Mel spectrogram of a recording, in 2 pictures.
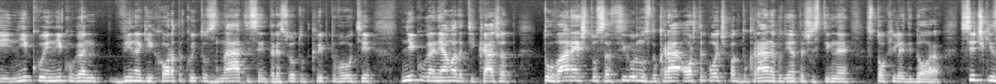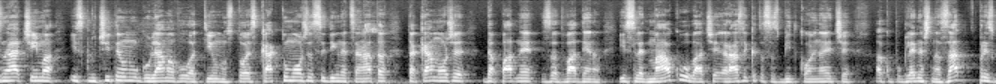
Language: Bulgarian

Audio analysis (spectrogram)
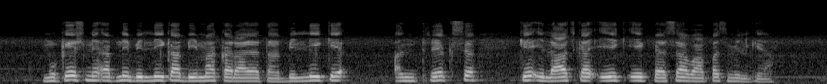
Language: Hindi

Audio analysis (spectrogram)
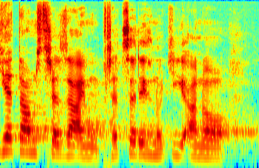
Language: Czech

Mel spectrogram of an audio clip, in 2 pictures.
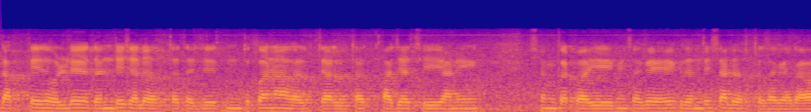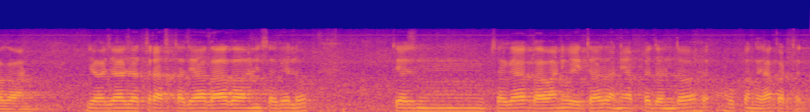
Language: Konkani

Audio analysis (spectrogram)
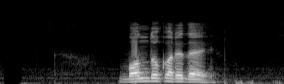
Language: Bangla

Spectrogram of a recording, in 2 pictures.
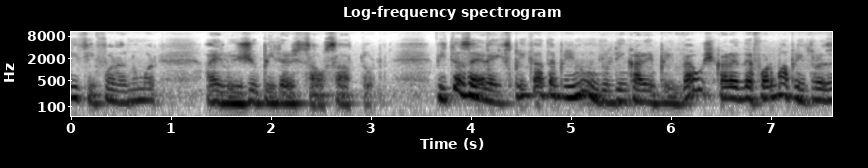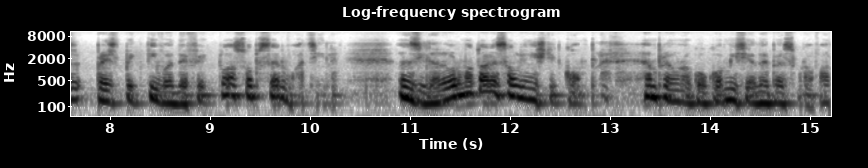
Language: Romanian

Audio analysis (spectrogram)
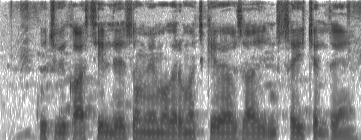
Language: Hindi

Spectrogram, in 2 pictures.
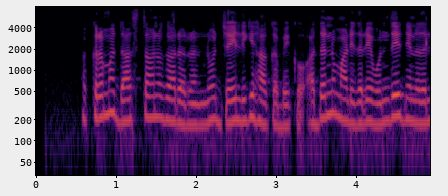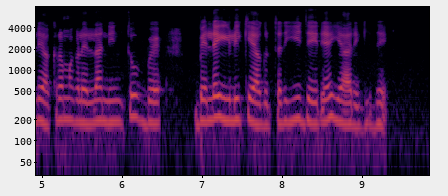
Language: Kannada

